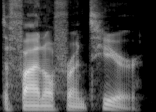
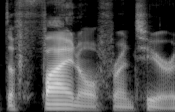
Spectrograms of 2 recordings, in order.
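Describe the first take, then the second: First: The stress falls on the word frontier. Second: The stress falls on the word final. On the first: "or do they stress frontier" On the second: "do they stress final"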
